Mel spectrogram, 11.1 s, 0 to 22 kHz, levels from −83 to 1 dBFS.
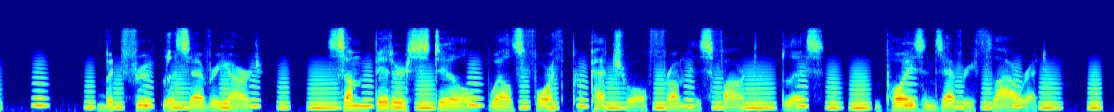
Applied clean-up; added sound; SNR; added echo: neural mask model RNNoise.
